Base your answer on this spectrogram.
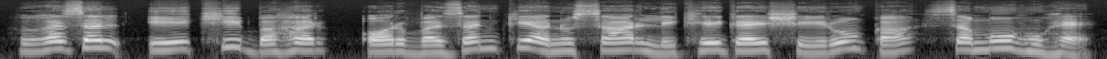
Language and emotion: Hindi, neutral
